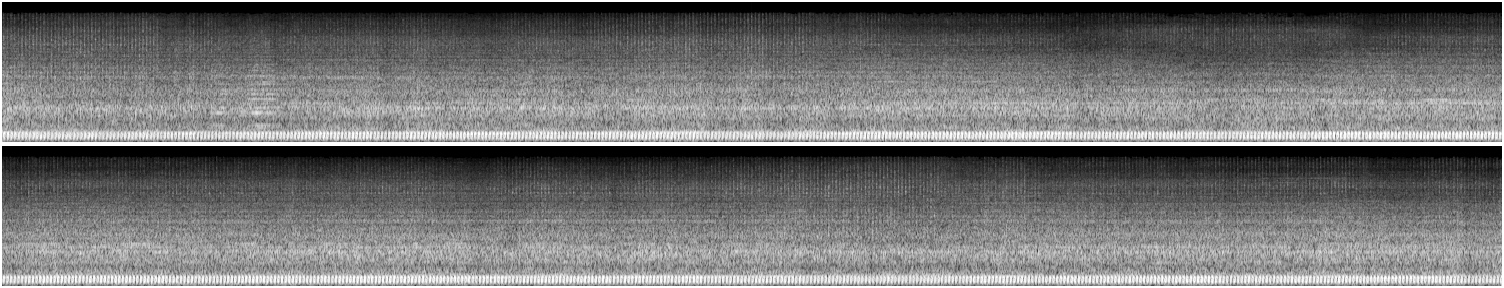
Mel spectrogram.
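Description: Small engine running steadily at a constant speed, with a continuous low hum and no changes in pitch or level.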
